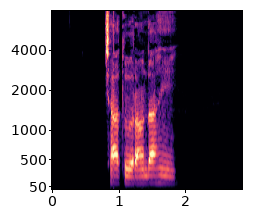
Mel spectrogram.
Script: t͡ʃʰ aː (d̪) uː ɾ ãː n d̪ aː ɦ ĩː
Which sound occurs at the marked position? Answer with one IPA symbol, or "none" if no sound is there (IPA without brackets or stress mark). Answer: t̪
